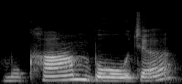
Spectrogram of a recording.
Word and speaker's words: मुखाम्भोज: Idam, idam te, mukha, mukhamboja, mukhamboja. Kha mahaprana, bha mahaprana, mukhamboja, matyanta, matyanta, नीलैर् नीलैर् नी दीर्घ नीलैर् मुखाम्भोज मत्यन्त नीलैर् इदं ते मुखाम्भोज मत्यन्त नीलैर् वृतं वृतं कुन्तलैः kuntalaihi.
